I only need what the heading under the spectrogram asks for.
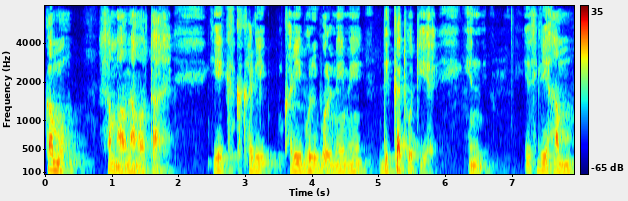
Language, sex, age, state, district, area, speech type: Hindi, male, 60+, Uttar Pradesh, Prayagraj, rural, spontaneous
